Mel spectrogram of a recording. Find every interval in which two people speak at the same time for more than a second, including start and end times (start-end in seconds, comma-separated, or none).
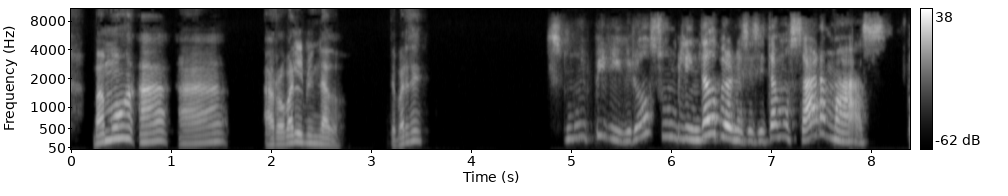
none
